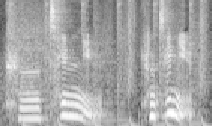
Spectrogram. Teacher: The schwa is between k and n, so no need to pronounce it and just say k-n. K-n. Make the k nice and soft, just whisper.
